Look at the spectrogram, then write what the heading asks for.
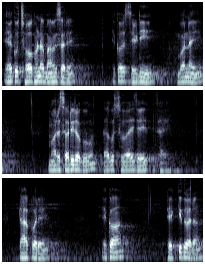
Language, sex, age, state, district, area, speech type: Odia, male, 30-45, Odisha, Jajpur, rural, spontaneous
